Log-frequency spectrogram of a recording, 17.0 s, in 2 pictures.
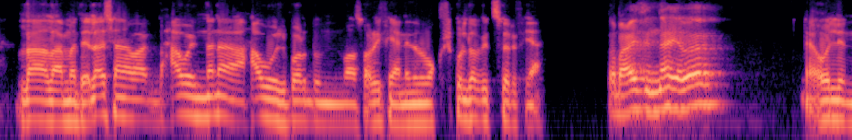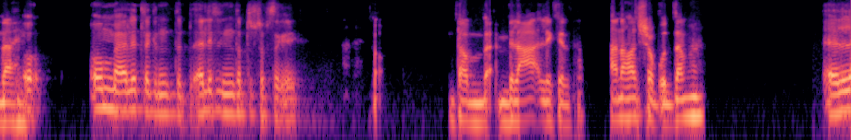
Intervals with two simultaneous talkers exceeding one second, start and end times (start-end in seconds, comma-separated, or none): none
